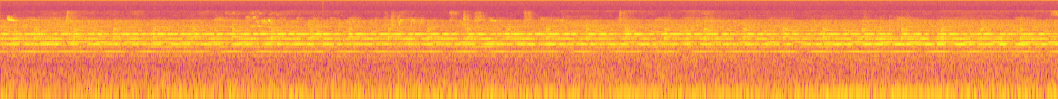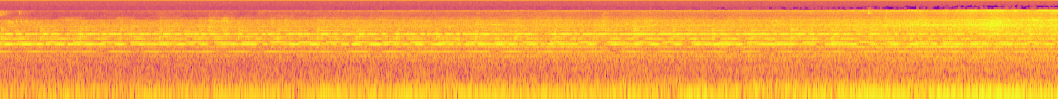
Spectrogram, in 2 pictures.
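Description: KiwiRail freight train's diesel locomotive approaching: a low, steady engine rumble that grows gradually louder as it nears, with several steady high tones held underneath.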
